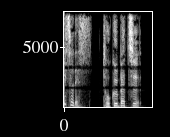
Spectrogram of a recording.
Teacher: you started out low there and went high on the second syllable and stayed high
